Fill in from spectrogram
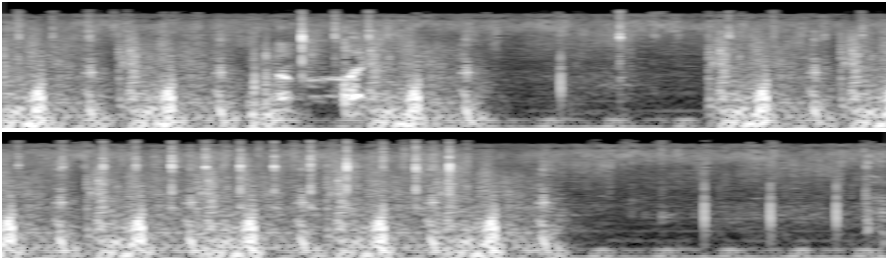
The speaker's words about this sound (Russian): То есть стрелками мы можем ходить, слышим шаги. Э, когда приближаемся к стене, э, звуки меняются шагов. Вы можете слышать.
